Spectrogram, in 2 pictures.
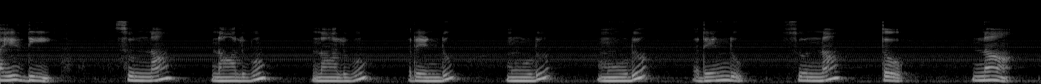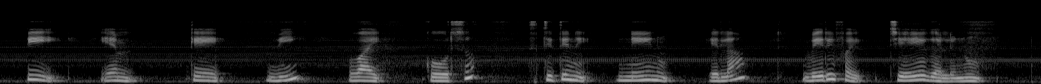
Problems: constant background noise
